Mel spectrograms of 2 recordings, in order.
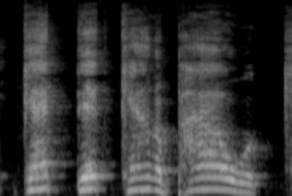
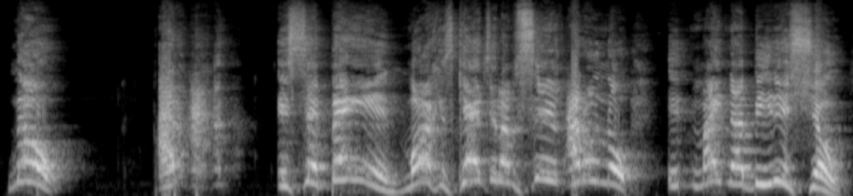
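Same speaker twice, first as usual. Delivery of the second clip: loud high outraged shouting; loud high shocked yelling; 9 semitones higher, 8 dB louder than usual. Real, not acted. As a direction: yell it in disbelief.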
